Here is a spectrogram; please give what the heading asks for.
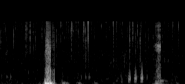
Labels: {"label": "biophony, damselfish", "recorder": "SoundTrap 600 or HydroMoth"}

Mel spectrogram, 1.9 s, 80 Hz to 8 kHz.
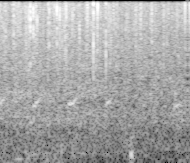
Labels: {"label": "biophony", "recorder": "SoundTrap 500"}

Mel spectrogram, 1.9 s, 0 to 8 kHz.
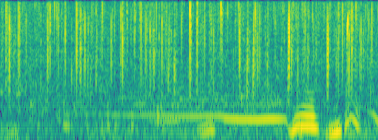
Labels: {"label": "biophony, cascading saw", "recorder": "SoundTrap 600 or HydroMoth"}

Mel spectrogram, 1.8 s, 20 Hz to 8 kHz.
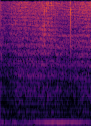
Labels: {"label": "anthrophony, boat engine", "recorder": "SoundTrap 500"}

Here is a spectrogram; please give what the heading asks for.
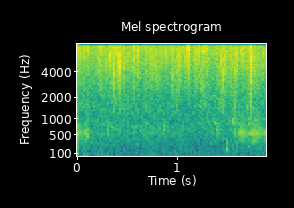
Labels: {"label": "biophony, croak", "recorder": "SoundTrap 500"}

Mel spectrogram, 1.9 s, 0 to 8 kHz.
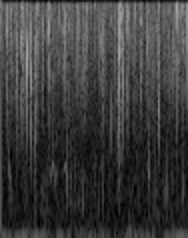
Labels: {"label": "biophony", "recorder": "SoundTrap 300"}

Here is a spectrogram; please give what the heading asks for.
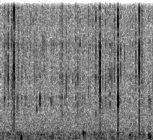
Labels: {"label": "ambient", "recorder": "HydroMoth"}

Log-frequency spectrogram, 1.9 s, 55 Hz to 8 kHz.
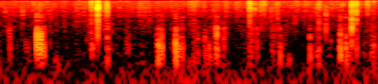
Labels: {"label": "biophony, sea urchins (Echinidae)", "recorder": "SoundTrap 600 or HydroMoth"}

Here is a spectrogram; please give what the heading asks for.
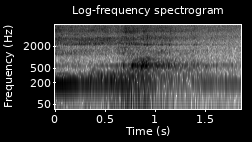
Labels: {"label": "anthrophony, boat engine", "recorder": "HydroMoth"}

